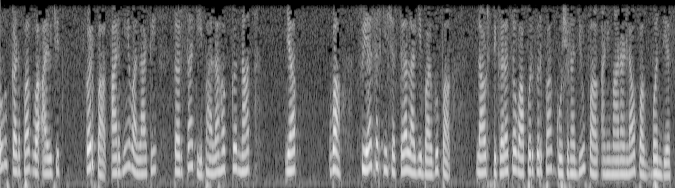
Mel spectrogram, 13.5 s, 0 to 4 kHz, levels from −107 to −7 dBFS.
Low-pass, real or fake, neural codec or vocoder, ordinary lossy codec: 3.6 kHz; real; none; none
